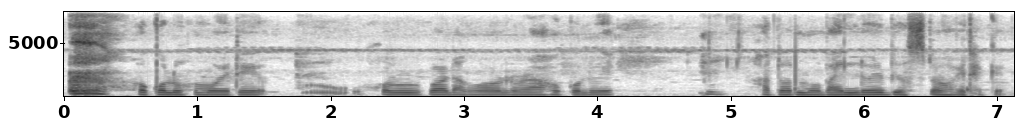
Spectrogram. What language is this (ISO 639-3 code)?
asm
